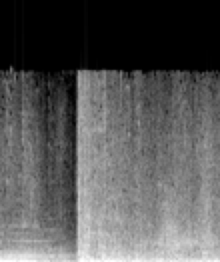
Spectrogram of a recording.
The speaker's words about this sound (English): An explosion rips through the building.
